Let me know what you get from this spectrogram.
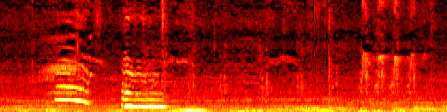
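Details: Pet dog whimpering, eager to go outside: two short falling whines close together, then a lower fading moan, over a steady background hum.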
